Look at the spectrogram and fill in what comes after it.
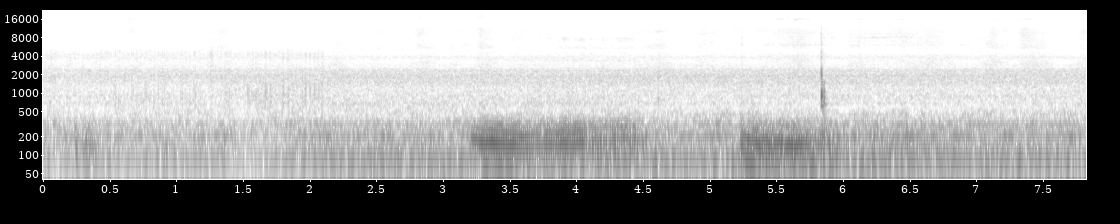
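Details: Pet Shiba Inu dozing while being stroked, letting out a sudden loud snore: two low, rough, harmonic rumbles, each under a second, about two seconds apart, over a quiet room hum with one brief sharp click.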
